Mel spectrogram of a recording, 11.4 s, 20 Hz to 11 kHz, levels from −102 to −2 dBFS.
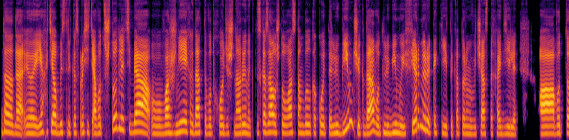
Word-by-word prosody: Да-да. 200 -5 +2
Э, 185 0 0
я 200 +5 +1
хотела 215 -1 +1
быстренько 200 -1 -5
спросить, 195 0 -6
а 180 - +5
вот 195 +1 -6
что 275 +3 0
для 285 -3 -1
тебя 220 -5 +5
важнее, 195 +5 +1
когда 200 -2 0
ты 195 -1 -10
вот 180 - -7
ходишь 190 -1 -3
на 180 0 -2
рынок? 190 -4 -4
Ты 200 - -15
сказала, 210 -1 +1
что 205 -1 -6
у - - -5
вас 200 +1 -1
там 195 -2 -4
был 195 0 -3
какой-то 185 -1 -5
любимчик, 195 - -1
да, 180 +7 +6
вот 185 -1 -5
любимые 190 -1 -1
фермеры 245 - +1
какие-то, 185 -2 -7
к - - -24
которым 180 -2 -5
вы 170 - -10
часто 180 0 -3
ходили. 170 -1 -5 0.4
А 180 +1 +8
вот 190 0 -4
195 Hz, 205 wpm, -22 LUFS, 180-210 Hz, 0.4 s, А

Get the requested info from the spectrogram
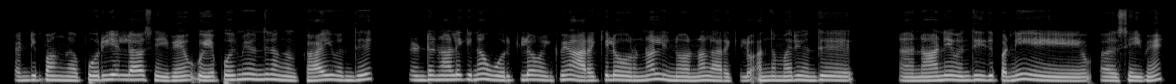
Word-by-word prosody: கண்டிப்பாங்க. 200 +1 -1 0.2
பொரியல்லா 215 +1 +2 0.2
செய்வேன். 185 +1 +1
அ, - - +4
எப்போதுமே 215 +5 0
வந்து 230 +1 +1
நாங்க 200 -4 +1 0.2
காய் 195 +5 +2
வந்து 190 +2 0 0.5
2 200 +1 0
நாளைக்குனா, 220 +2 +1 0.2
1 190 0 0
கிலோ 220 +1 0
வாங்கிக்குவேன். 210 +3 -1
1/2 185 0 0 0.3
ஒரு 190 -1 +1
நாள், 240 +2 +1
இன்னொரு 180 -2 +1
நாள் 195 0 +1
1/2 170 -1 -2
கிலோ 175 +1 -4
அந்தமாரி 190 +2 +1
வந்து 195 +3 0 0.8
அ, - - -1 0.2
நானே 190 +4 +2
வந்து 195 +2 0
இது 200 +1 0
பண்ணி 195 +3 +1 0.8
அ - - -1 0.2
செய்வேன். 180 +5 0
195 Hz, 155 wpm, -23 LUFS, 185-215 Hz, 0.8 s, அ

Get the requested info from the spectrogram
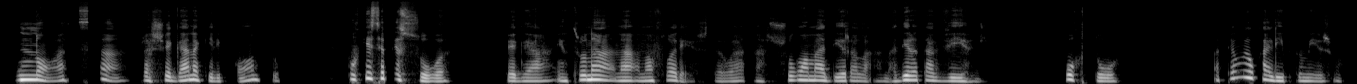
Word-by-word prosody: Nossa! 195 - +4
Pra 185 -1 -3
chegar 180 +3 0
naquele 185 -8 0
ponto. 195 +9 -6 0.7
Porque 245 +4 +4
se 275 - +3
a - - +2
pessoa, 150 -10 -2 0.5
pegar 155 +1 -4
entrou 165 +6 0
na 215 -4 +7
na 170 -1 -2
na 170 +1 -1
floresta, 150 -7 -9
ela 145 +3 -11
achou 150 +6 -9
uma 200 -1 +3
madeira 170 -3 -1
lá, 155 -2 -10
a 150 - -19
madeira 155 +8 +3
tá 195 -2 -5
verde. 150 -5 -5 0.7
Cortou. 155 -9 -2 0.9
Até 195 +9 -7
um 325 - -8
eucalipto 180 - +1
mesmo, 155 0 -9
170 Hz, 130 wpm, -21 LUFS, 155-200 Hz, 0.9 s, na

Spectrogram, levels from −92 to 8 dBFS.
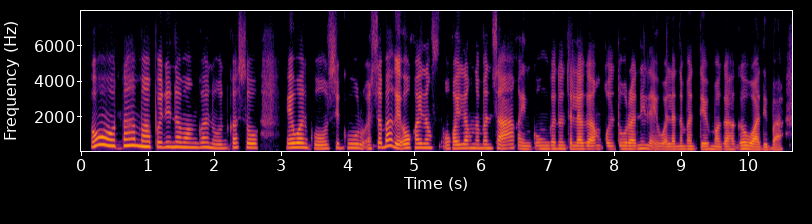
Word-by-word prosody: Oo, 350 +1 +6
tama, 350 -4 +5
pwede 275 0 -1
namang 265 -2 +1
ganun 225 -5 -3
kaso 245 -2 -2 0.4
ewan 245 0 +4
ko, 200 -1 -3
siguro, 230 -1 -4
eh, 195 - -5
sabagay 260 - +3
okey 235 +1 +2
lang 235 0 -1
s 230 - -18
okey 200 +2 -1
lang 215 0 -1
naman 215 0 -2
sa 195 +3 +2
akin 165 -3 -6
kung 175 +1 -6
ganun 185 0 -4
talaga 170 -1 0
ang 175 - -12
kultura 170 0 -2
nila, 185 0 -4
eh, - - -7
wala 150 -1 -3
naman 160 0 -5
tayong 160 0 -3
magagawa, 150 0 0
'di 140 - -4
ba? 145 +2 -6
205 Hz, 180 wpm, -23 LUFS, 170-245 Hz, 0.4 s, Oo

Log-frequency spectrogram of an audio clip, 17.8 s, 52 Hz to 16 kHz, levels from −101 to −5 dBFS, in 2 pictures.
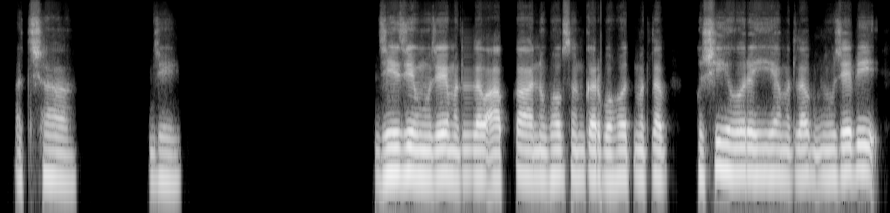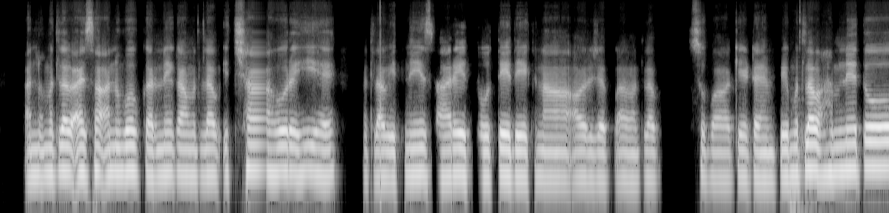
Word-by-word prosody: अच्छा। 140 +2 -4 1.0
जी। 130 -1 -6 2.0
जी, 150 +2 +5
जी, 150 +1 +5
मुझे 145 +1 +5
मतलब 140 0 +2
आपका 140 +2 +1
अनुभव 140 +1 +1
सुनकर 140 0 0
बहुत 135 +1 +1
मतलब 140 0 -1 0.3
खुशी 165 +4 +1
हो 155 -1 +4
रही 150 -1 +3
है। 150 0 +1
मतलब 145 +1 -1
मुझे 145 +2 +3
भी 160 +1 +2 0.5
अनु 145 0 -3
मतलब 155 +1 +2
ऐसा 155 +1 +1
अनुभव 155 +1 +2
करने 150 +1 -1
का 150 -1 0
मतलब 145 0 -2
इच्छा 155 +3 -2 0.2
हो 155 +1 +2
रही 155 +1 0
है। 145 0 -1 0.3
मतलब 140 0 -3
इतने 150 +2 -2
सारे 145 0 0
तोते 140 0 0
देखना 140 0 -1 0.3
और 135 -1 -2
जब 130 0 -3
अ, 130 -1 -5
मतलब 135 +1 -7 0.4
सुबह 135 -2 -5
के 140 -1 -3
टाइम 135 0 -2
पे। 140 +2 0
मतलब 165 +3 +4
हमने 160 +2 0
तो 175 +2 +4
145 Hz, 150 wpm, -22 LUFS, 140-150 Hz, 2.0 s, जी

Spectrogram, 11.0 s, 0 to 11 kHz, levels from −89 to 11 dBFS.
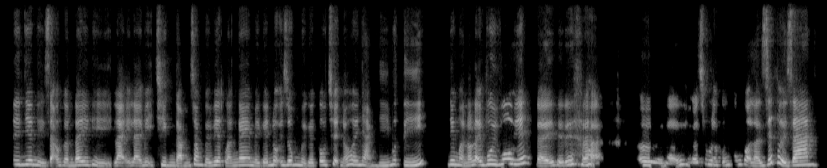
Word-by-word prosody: tuy 270 -1 -3
nhiên 270 0 +1
thì 210 -5 -2
dạo 195 - -2
gần 205 -2 -3
đây 235 +2 +4
thì 195 -8 -5
lại 210 - 0
lại 195 -2 0
bị 210 0 -6
chìm 215 -4 -3
đắm 185 +1 0
trong 260 -3 0
cái 205 -3 -2
việc 235 0 +2
là 190 - -3
nghe 230 +4 +2
mấy 200 -4 -3
cái 205 +2 -3
nội 235 -1 -1
dung, 245 0 +2
mấy 205 - -3
cái 195 - -2
câu 245 - +2
chuyện 250 +1 0
nó 200 - -3
hơi 270 -2 +1
nhảm 230 -6 -2
nhí 195 +2 -3
một 275 +3 -2
tí, 225 - +1 0.3
nhưng 270 0 +1
mà 230 - 0
nó 200 +1 -2
lại 240 - +4
vui 275 +3 +3
vui 305 +2 +2
ấy. 355 +3 +2
Đấy, 180 +3 +3
thế 215 - +1
nên 245 +5 +2
là - - +3 0.5
ừ, 235 0 +2 0.2
đấy, 170 -1 -1 0.2
nói 205 - +1
chung 285 - -6
là 250 -3 -2
cũng 225 +3 -5
cũng 265 +1 -8
gọi - - +2
là 180 -3 0
giết 200 - +1
thời 380 - +5
gian. 245 +5 +4
230 Hz, 295 wpm, -23 LUFS, 200-255 Hz, 0.5 s, thời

